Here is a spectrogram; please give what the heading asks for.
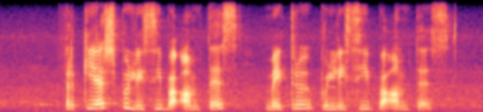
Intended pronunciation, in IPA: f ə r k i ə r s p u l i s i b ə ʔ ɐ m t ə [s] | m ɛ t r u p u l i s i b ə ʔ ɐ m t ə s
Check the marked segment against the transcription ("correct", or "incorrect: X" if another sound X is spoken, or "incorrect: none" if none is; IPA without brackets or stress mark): correct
